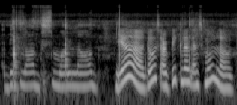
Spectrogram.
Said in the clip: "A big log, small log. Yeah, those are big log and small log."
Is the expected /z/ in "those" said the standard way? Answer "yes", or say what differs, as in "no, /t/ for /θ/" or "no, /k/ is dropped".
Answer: no, /s/ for /z/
